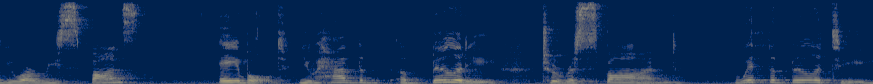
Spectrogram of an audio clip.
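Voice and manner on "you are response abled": "response-abled" drawn out slowly, split as response plus abled. Shown as a demonstration. To listeners, slowly splitting "response-abled" into response and abled. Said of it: "when you are responsible".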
